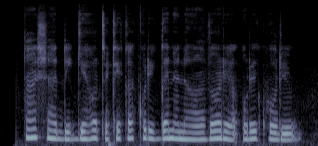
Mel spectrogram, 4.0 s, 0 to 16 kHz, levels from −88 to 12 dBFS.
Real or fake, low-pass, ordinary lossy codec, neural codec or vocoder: fake; 14.4 kHz; MP3, 96 kbps; codec, 44.1 kHz, 3.4 kbps, Pupu-Codec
